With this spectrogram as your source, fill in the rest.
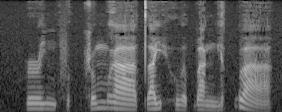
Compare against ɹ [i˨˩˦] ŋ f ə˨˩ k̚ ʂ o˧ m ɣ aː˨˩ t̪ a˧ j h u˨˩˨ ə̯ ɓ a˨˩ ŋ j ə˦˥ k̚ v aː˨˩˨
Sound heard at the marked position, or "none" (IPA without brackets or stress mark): i˨˩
